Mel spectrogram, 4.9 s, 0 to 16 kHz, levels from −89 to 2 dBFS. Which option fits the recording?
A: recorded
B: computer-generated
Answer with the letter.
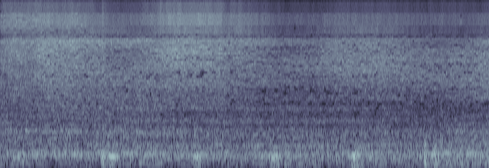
A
